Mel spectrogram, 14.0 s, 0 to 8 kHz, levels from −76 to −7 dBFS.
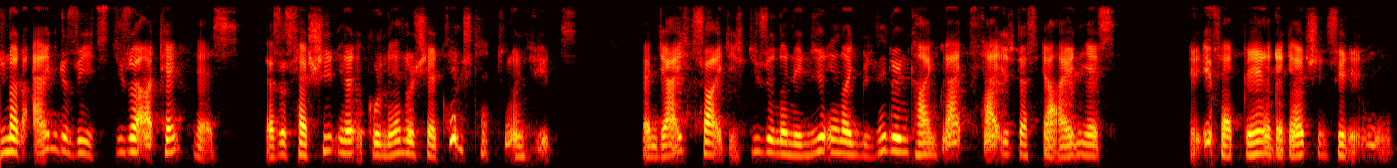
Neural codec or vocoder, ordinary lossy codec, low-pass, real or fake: autoencoder, 22.05 kHz, a latent of 192 numbers a frame, VITS, trained on one speaker; none; 7.2 kHz; fake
